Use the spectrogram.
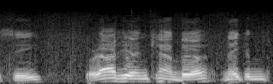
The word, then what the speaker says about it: Canberra: We're out here in Canberra making, I don't know if that's the correct pronunciation. You British people do have some weird names. I think it's Canberra.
